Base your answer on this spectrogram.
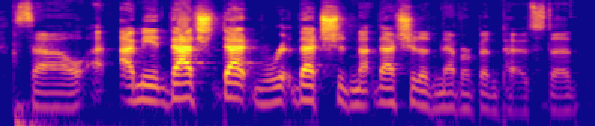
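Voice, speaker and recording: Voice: mid-range voice, expressive, a little slow, pushed and bright. A commentator giving casual, emphatic reactions, blunt and given to repeating phrases for effect. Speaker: host reacting to clips.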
